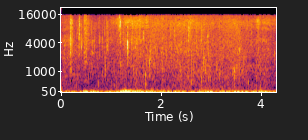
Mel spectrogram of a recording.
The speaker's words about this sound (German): Das Schöne, was ich jetzt hier gerade so finde, sind, äh, dass man hier tatsächlich die Blätter auf dem Boden hört, wenn sie, wenn die sich vom Wind bewegen lassen.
